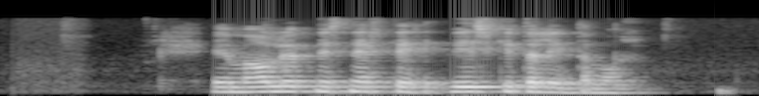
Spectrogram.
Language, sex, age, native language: Icelandic, female, 60-69, Icelandic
